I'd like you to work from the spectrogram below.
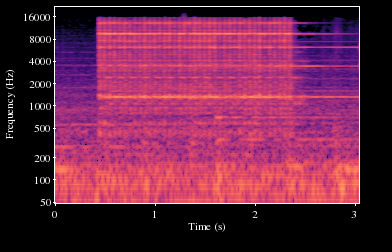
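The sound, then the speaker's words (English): A desk telephone in a dark police bullpen, lit by a small lamp pointed at it, rings in one loud, continuous burst lasting about two seconds. It is a bright metallic trill that then cuts off, leaving a faint ringing tail over quiet room noise. “A small lamp pointed directly at the phone on Officer Johnson's desk. It began to ring.”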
